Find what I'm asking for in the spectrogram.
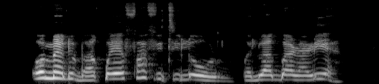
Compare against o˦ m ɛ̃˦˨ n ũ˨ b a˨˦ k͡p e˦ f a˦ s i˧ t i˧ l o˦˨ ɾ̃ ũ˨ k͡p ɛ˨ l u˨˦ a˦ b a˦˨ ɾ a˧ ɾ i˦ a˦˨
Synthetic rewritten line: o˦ m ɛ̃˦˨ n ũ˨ b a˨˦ k͡p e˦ f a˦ f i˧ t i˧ l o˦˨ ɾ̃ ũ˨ k͡p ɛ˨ l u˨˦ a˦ ɡ͡b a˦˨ ɾ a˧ ɾ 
